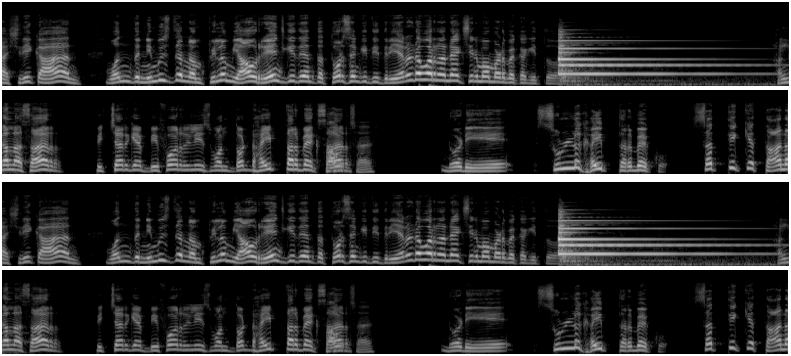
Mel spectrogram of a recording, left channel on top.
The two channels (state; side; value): normal; both; correlation 0.94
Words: ಶ್ರೀಕಾಂತ್, 1 ನಿಮಿಷದಲ್ಲಿ ನಮ್ಮ ಫಿಲಮ್ ಯಾವ ರೇಂಜ್ಗಿದೆ ಅಂತ ತೋರ್ಸಂಗಿದ್ದಿದ್ರಿ 2 ಅವರ್ ನಾನು ಯಾಕೆ ಸಿನಿಮಾ ಮಾಡಬೇಕಾಗಿತ್ತು? ಹಂಗಲ್ಲ ಸರ್, ಪಿಕ್ಚರ್ಗೆ ಬಿಫೋರ್ ರಿಲೀಸ್ ಒಂದು ದೊಡ್ಡ ಹೈಪ್ ತರಬೇಕು ಸರ್. ಸರ್ ನೋಡಿ, ಸುಳ್ಳಿಗೆ ಹೈಪ್ ತರಬೇಕು, ಸತ್ಯಕ್ಕೆ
